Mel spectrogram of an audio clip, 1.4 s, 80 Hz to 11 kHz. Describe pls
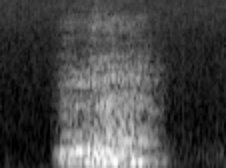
Me sliding a glass cup around on a wooden surface. Check out my pack if this particular slide doesn't suit you!
Recorded on Zoom Q4 Mic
